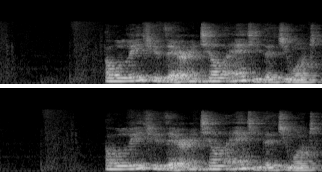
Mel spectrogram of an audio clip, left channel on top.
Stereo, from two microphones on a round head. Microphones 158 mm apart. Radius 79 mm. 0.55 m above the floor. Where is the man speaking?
50° left (ahead or behind), 1.1 m; by 3.1 s 40° right (ahead or behind), 1.0 m.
